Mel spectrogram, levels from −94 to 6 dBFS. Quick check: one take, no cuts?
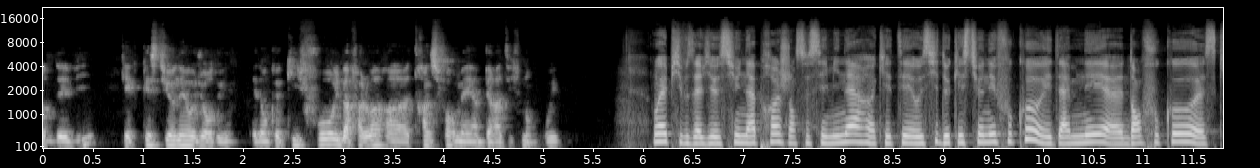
yes; 0 cuts

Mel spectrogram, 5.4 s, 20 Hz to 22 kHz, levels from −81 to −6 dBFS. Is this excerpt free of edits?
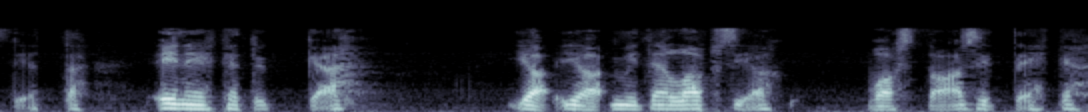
no; 1 cut; at 3.1 s

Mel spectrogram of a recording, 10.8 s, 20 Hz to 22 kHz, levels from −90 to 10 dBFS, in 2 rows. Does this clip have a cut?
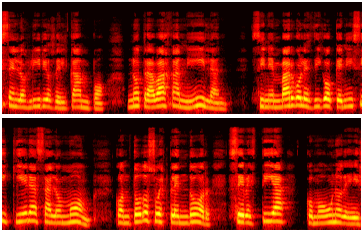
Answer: no; 0 cuts

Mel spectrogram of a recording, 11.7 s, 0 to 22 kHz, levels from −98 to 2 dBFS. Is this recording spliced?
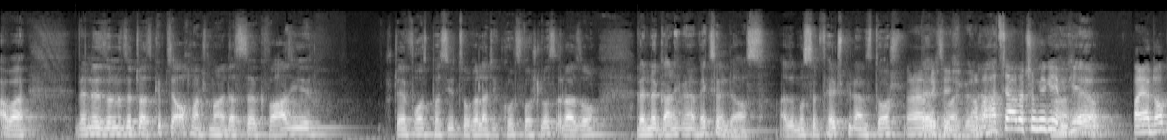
no; 0 cuts

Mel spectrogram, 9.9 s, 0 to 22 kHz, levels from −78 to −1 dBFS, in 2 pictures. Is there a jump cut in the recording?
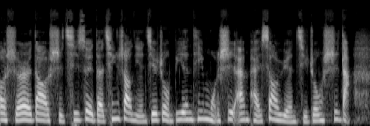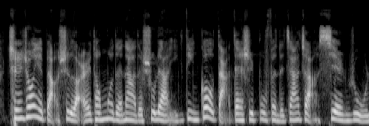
no; 0 cuts

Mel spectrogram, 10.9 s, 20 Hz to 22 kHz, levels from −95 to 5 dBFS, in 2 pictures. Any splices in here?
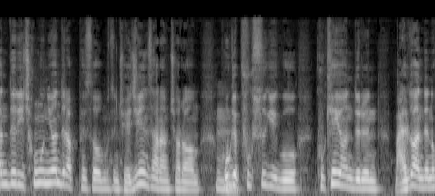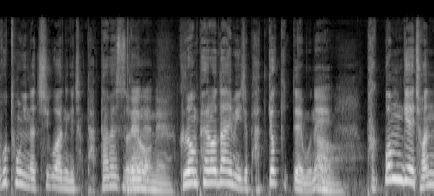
no; 0 cuts

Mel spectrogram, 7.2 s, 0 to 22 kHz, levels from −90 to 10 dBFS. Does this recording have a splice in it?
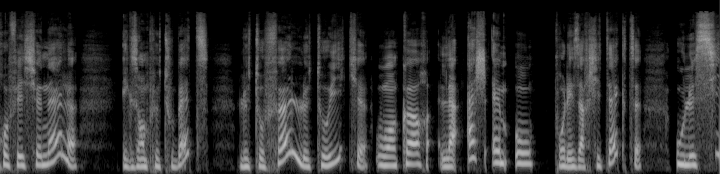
yes; 1 cut; at 3.7 s

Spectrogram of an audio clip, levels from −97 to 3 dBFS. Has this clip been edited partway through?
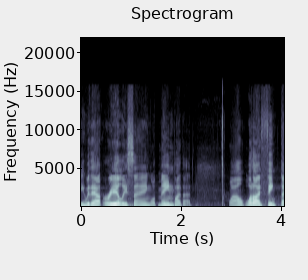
yes; 2 cuts; at 1.5 s, 2.9 s

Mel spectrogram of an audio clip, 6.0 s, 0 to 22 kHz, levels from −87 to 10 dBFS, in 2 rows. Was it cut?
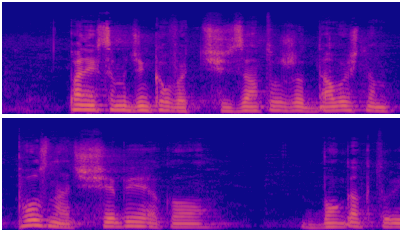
no; 0 cuts

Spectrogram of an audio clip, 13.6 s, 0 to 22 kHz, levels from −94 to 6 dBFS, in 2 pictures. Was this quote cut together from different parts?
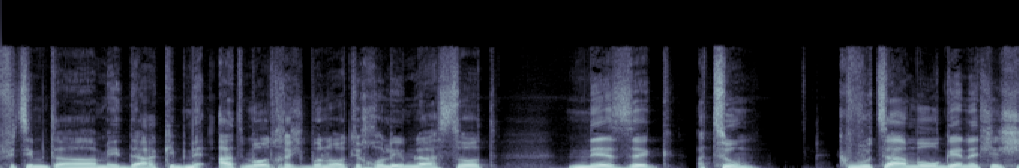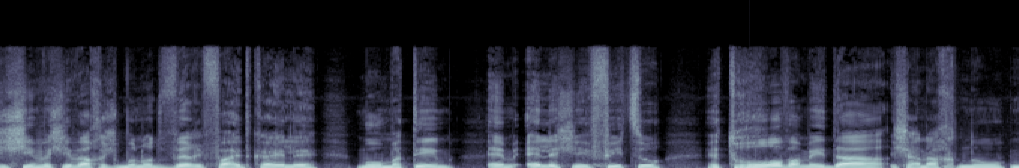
no; 0 cuts

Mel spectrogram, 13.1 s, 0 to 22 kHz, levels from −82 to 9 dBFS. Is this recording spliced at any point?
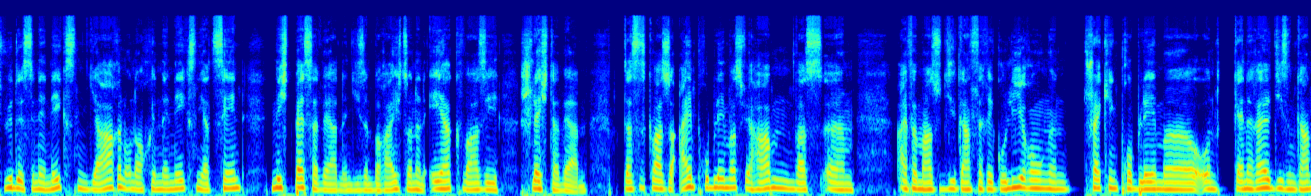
no; 0 cuts

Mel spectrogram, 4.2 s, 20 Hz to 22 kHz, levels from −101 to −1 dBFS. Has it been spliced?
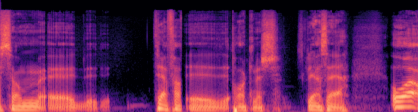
yes; 2 cuts; at 1.8 s, 2.3 s

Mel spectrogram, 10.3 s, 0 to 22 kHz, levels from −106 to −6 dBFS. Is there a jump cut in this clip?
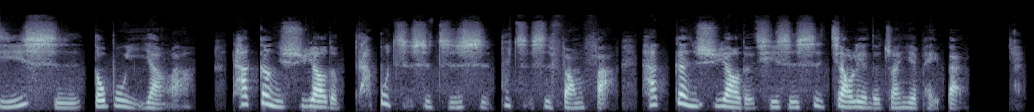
no; 0 cuts

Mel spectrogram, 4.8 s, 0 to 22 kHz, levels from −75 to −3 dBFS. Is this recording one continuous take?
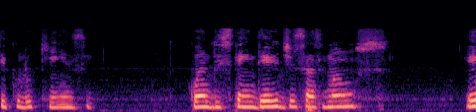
yes; 0 cuts

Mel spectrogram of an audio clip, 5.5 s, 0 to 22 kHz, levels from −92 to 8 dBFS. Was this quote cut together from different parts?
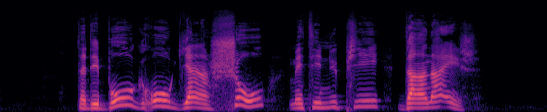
yes; 1 cut; at 3.9 s

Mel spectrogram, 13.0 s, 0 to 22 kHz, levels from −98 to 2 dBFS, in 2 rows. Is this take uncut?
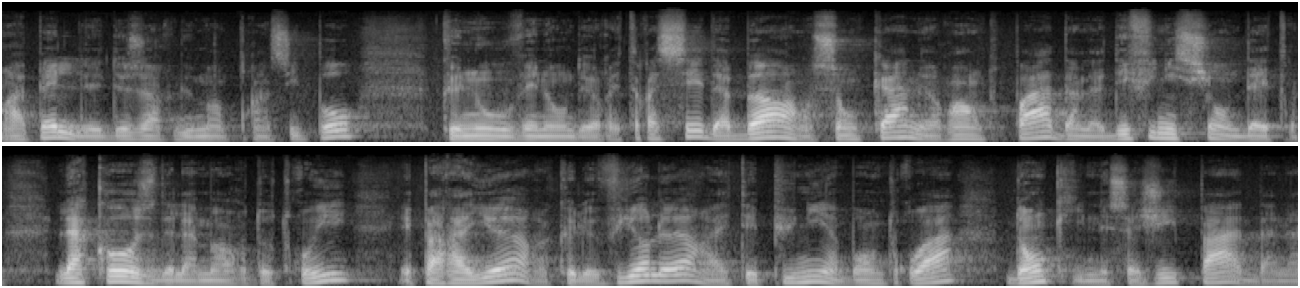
yes; 0 cuts

